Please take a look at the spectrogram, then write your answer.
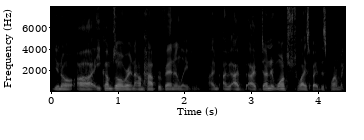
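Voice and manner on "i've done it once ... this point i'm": usual speaking voice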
